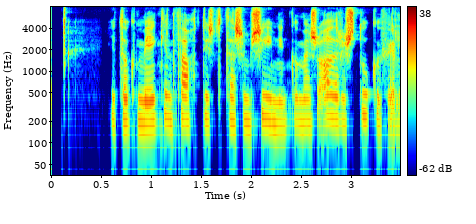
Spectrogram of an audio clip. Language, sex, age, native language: Icelandic, female, 40-49, Icelandic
